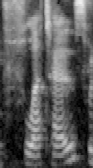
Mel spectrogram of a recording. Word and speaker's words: Fletes: I'm on LinkedIn as Heather, and then my last name, Fletes, which is spelled like Fleets, F-L-E-T-E-S. And then I'm on Instagram,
